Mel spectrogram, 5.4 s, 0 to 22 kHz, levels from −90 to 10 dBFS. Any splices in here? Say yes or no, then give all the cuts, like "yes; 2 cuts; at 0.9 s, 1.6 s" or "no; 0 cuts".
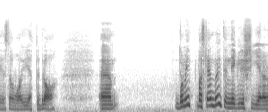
no; 0 cuts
